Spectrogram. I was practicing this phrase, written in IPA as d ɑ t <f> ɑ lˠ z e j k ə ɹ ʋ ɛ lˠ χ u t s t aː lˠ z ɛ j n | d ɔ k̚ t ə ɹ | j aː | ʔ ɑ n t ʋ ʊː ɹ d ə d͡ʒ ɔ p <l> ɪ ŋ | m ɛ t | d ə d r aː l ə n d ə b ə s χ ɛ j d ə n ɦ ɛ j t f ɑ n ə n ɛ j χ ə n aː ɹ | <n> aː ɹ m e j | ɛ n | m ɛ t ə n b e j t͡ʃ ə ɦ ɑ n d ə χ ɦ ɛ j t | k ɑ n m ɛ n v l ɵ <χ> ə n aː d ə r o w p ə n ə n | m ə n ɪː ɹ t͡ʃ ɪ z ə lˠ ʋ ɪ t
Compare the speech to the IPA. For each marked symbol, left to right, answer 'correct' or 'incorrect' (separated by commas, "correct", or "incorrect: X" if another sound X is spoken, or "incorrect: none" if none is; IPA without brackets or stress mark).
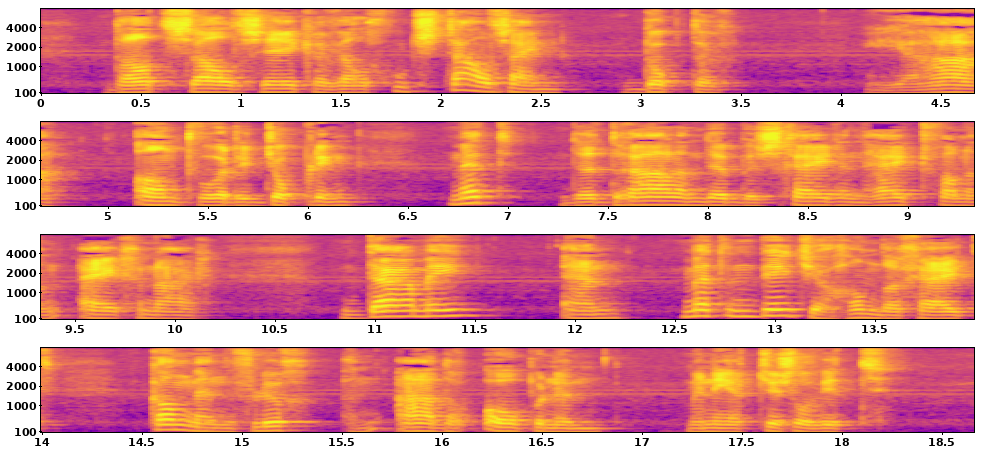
incorrect: s, correct, incorrect: d, correct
